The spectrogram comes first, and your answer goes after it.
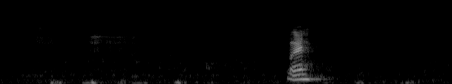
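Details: A single rising, bright meow comes from The Rock, a drowsy house cat being roused from sleep, after a few soft taps and rustles in a small quiet room.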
